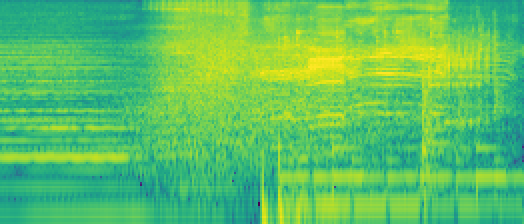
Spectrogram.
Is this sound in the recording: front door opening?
no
